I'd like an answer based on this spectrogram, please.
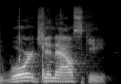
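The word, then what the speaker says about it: Wojnarowski: to teach you all how to say his name war gin like the drink owski say it with me war say his name correctly war janowski woes the woj bomb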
